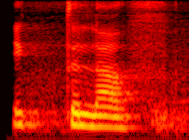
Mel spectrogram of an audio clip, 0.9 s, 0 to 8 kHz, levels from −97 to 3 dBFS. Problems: constant background noise, echo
